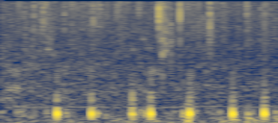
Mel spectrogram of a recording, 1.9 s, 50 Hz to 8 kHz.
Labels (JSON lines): {"label": "biophony, pulse", "recorder": "SoundTrap 500"}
